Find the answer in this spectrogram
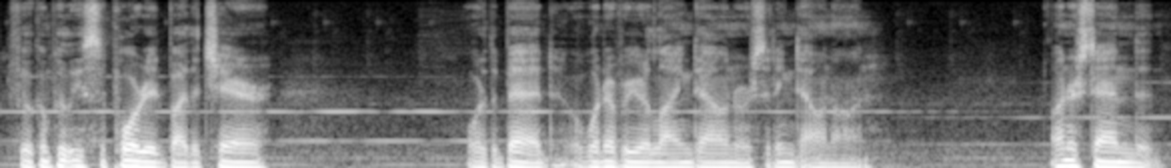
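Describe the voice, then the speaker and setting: A deep, relaxed male voice leads a guided meditation over soft background music. His instructions are soothing and unhurried, with space left between phrases.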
